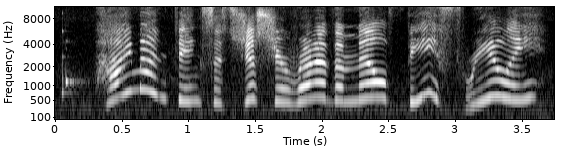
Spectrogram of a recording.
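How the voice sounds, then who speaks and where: Game sidekick: tiny chirpy fairy girl, extremely high and squeaky, swooping wildly, cheeky and exclamatory. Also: expressive, a little slow. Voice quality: squeaky, childlike. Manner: exclamatory, refers to herself by name. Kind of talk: scripted video game dialogue.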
